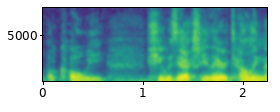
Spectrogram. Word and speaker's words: Ocoee: wrong oh cheat how do you say it ocoee ocoee she was actually there telling us about this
